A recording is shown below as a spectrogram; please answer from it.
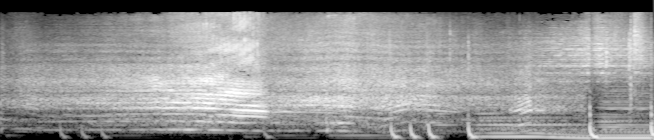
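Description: Race car accelerating hard down the circuit straight, its engine note climbing and growing louder to a peak about two and a half seconds in, then dropping away as it passes. Electronic music with deep kick drums comes in underneath.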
